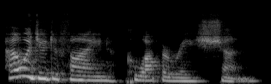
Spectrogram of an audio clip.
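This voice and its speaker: A woman acting a disorganized, sheepish store manager in a comedy table read, halting and awkward as she rambles. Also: on the low side, very animated.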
